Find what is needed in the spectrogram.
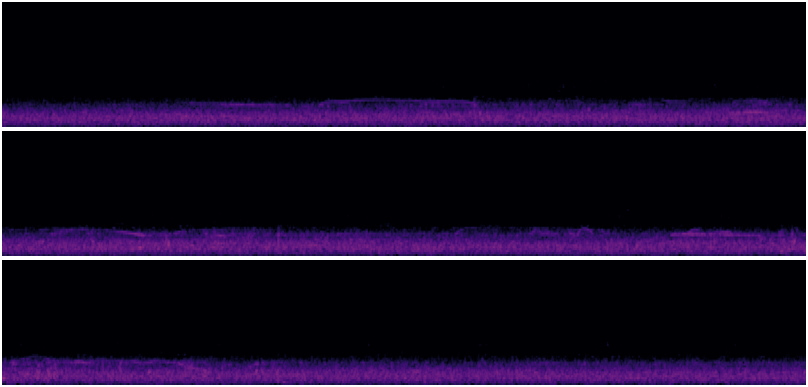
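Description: Near silence: a faint steady hiss with a scatter of faint, short high calls from distant birds.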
